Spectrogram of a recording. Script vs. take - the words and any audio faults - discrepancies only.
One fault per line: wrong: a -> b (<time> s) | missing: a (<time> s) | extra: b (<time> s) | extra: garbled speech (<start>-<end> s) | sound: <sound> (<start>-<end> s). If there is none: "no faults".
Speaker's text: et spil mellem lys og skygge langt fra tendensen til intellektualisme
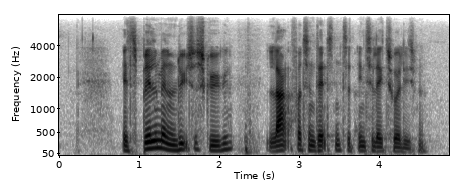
sound: thud (2.3-2.5 s)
